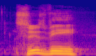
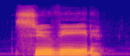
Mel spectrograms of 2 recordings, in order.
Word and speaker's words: sous vide: The second S is silent. – The D is silent. sous vide. I do.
